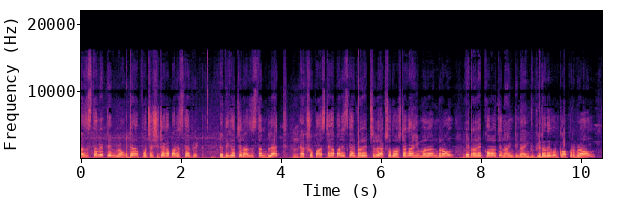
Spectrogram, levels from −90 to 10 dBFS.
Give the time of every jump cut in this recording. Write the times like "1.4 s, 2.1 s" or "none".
0.9 s, 5.5 s, 9.2 s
